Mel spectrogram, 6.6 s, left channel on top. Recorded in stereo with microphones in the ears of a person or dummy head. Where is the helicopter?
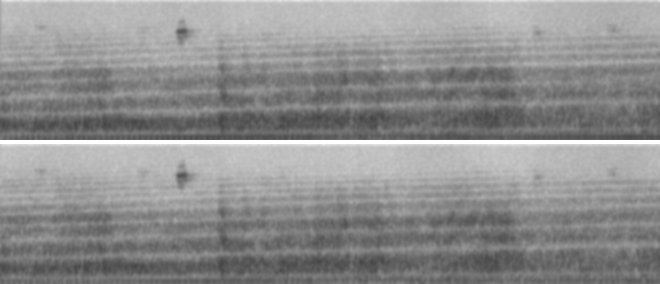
25° right (ahead or behind); by 6.6 s 20° right (ahead or behind).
